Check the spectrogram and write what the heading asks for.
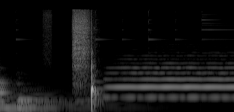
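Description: An editing sound effect: a quick pop with a falling pitch just under a second in, followed by a steady electronic chime-like note that holds on.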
